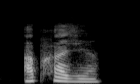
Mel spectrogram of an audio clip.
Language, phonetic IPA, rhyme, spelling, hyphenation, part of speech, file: Russian, [ɐpˈxazʲɪjə], -azʲɪjə, Абхазия, Аб‧ха‧зия, proper noun, Ru-Абхазия.ogg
